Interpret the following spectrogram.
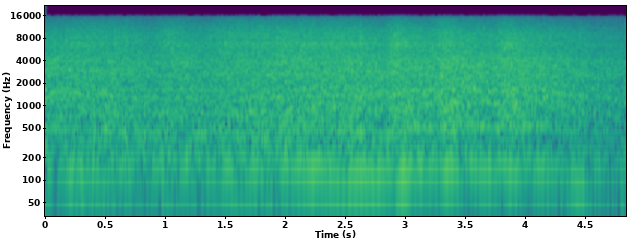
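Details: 1973 MG Midget parked over 40 years, oil leak and timing addressed, good oil pressure: old four-cylinder runs steadily with even beat and light revving, no misses or knocks; normal running.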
